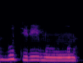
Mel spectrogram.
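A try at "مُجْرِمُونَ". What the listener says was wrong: मून कह के नून को छोड़े ना, आप कर रहे हैं, उसके मखरज से बाहर जा रहे हैं। नहीं, आप नून, आपने ज़ुबान उधर ही लगी रहने दें नून के मखरज पर।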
